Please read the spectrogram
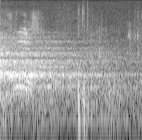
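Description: Football pitch sounds in a near-empty stadium: a voice trails off at the start, then a single sharp ball kick about a second in, over quiet ambience with no crowd noise.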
